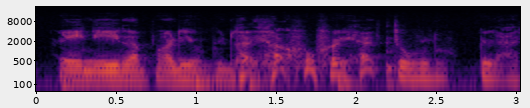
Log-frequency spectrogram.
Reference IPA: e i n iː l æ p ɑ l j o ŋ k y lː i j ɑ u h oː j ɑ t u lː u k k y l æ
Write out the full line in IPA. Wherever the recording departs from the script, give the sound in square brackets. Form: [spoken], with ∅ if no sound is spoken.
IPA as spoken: e i n iː l æ p ɑ l j o ŋ k y lː [æ] j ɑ u h [o] j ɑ t u lː u k k y l æ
